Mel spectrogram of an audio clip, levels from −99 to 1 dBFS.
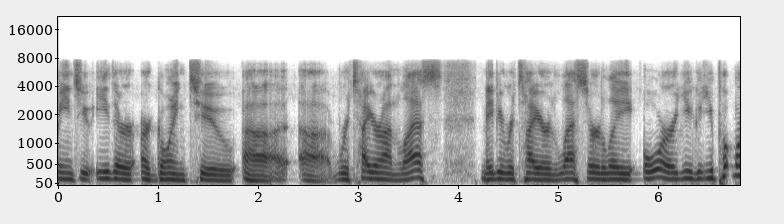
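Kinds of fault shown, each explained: No faults heard in this clip.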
